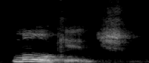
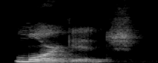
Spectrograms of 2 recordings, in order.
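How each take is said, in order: First: It is said in a British accent. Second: It is said in an American accent. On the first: "In British English" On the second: "In American English"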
